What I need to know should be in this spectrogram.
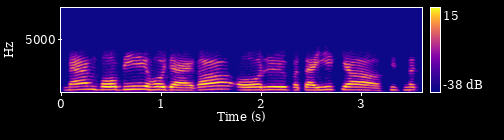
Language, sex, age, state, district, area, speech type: Urdu, female, 18-30, Delhi, East Delhi, urban, conversation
